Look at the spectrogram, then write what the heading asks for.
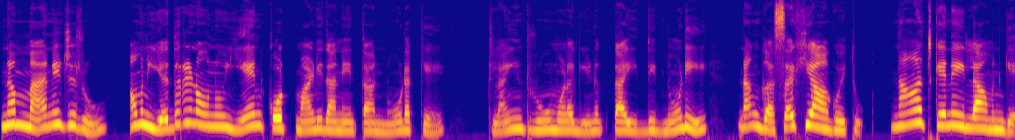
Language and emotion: Kannada, disgusted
